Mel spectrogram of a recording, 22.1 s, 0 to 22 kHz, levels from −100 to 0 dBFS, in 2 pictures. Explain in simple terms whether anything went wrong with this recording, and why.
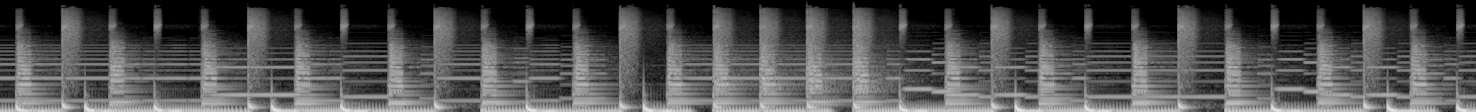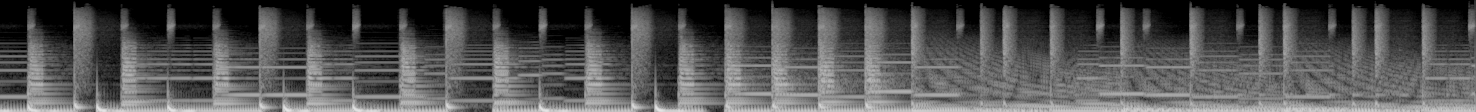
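Nothing went wrong; there are no faults to hear.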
